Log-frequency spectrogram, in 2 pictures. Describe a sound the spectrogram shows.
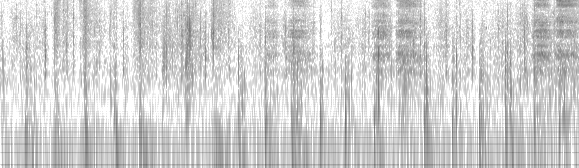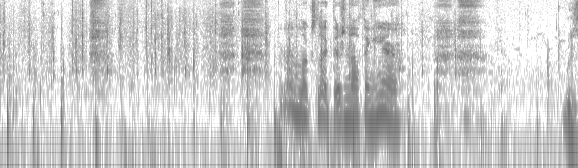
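Quick footsteps run over ground and then onto wooden boards.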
